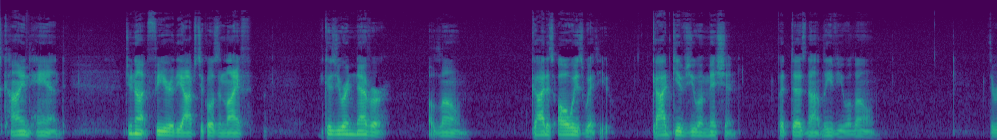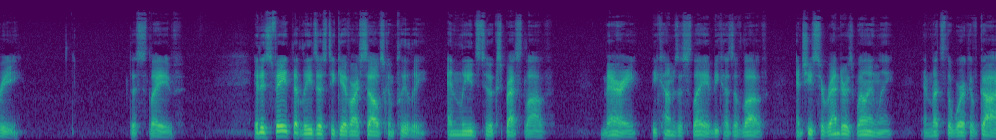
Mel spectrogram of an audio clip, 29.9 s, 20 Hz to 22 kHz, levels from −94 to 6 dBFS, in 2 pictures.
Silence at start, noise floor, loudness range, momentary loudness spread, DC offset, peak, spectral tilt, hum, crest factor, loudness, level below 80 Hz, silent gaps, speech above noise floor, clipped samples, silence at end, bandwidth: 0.05 s; -69 dBFS; 10 LU; 14 LU; under 0.1%; -6 dBFS; -5.5 dB/octave; none; 22 dB; -28 LUFS; -72 dBFS; none; 42 dB; under 0.1%; 0 s; 16 kHz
